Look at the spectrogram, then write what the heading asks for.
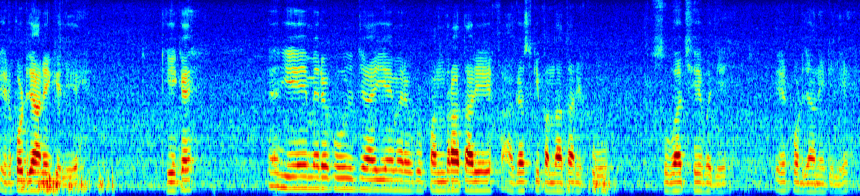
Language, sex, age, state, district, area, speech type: Urdu, male, 30-45, Telangana, Hyderabad, urban, spontaneous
